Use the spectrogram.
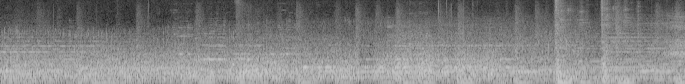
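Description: A plane engine runs steadily in the video game The Brew Barons, a continuous low droning hum with no talk over it.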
